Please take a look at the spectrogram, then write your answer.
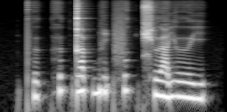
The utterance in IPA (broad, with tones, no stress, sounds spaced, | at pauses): pʰ ɯ˨˩ k̚ h ɯ˥˩ k̚ d a˥˩ p̚ b i˥˩ ʔ f ɯ˥˩ k̚ t͡ɕʰ ɯ˧ a̯ j ɯː˧ j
